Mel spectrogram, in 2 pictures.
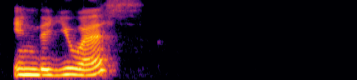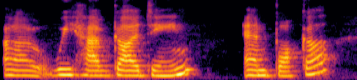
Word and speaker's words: Gardein: I don't know what country you're from, but in the US, we have Gardein and Boca. So Gardein is spelled like garden, but with an I before the N.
